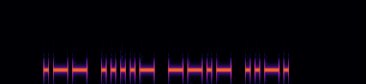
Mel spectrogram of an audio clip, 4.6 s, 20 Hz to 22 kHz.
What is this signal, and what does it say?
Morse code, heard as a keyed tone, about 23 wpm, 700 Hz. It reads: W4QF
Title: Speed Racing - USA 1x2 Call Signs 20wpm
